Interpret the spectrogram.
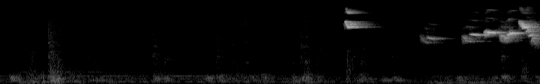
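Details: Caged double-collared seedeaters singing in the morning: after soft low tapping and knocking, a sharp high whistled note, then a rapid burst of high chirping, twittering phrases near the end.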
